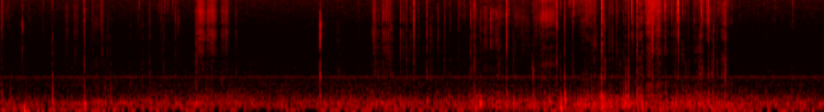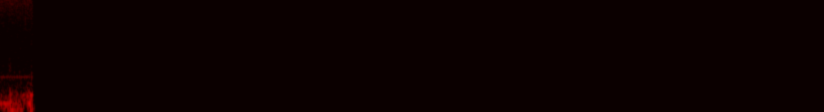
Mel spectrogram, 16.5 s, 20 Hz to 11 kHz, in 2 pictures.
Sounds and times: Plastic burn 0:03.7 - 0:07.3

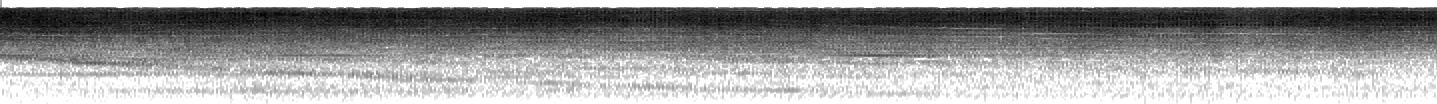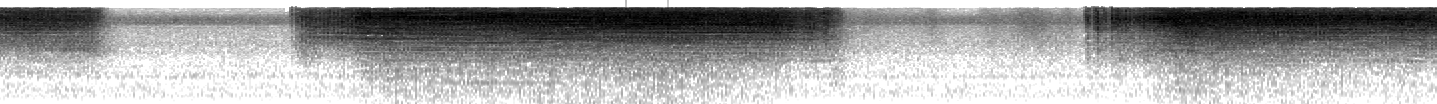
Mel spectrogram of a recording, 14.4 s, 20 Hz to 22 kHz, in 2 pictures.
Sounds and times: Disk Saw Cuts Alluminium 0:00.0 - 0:07.5

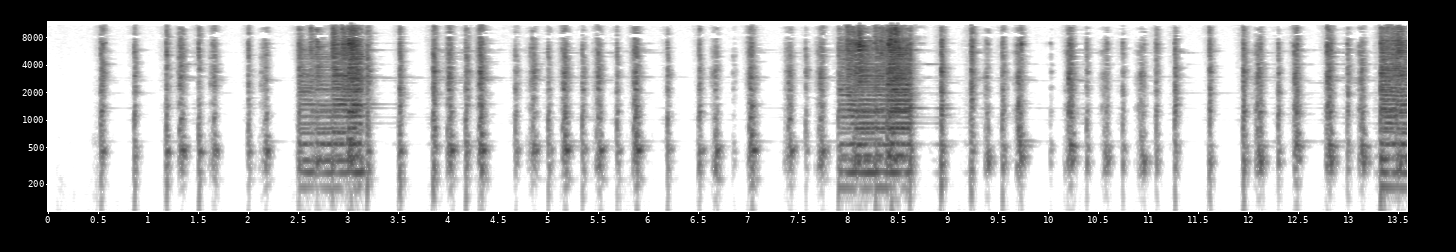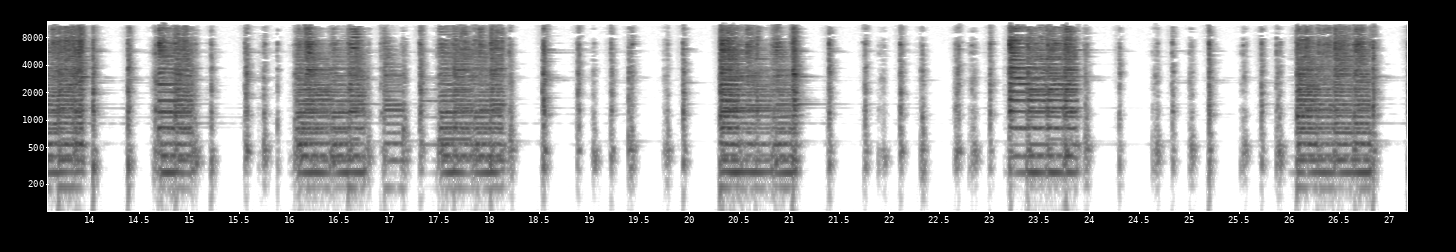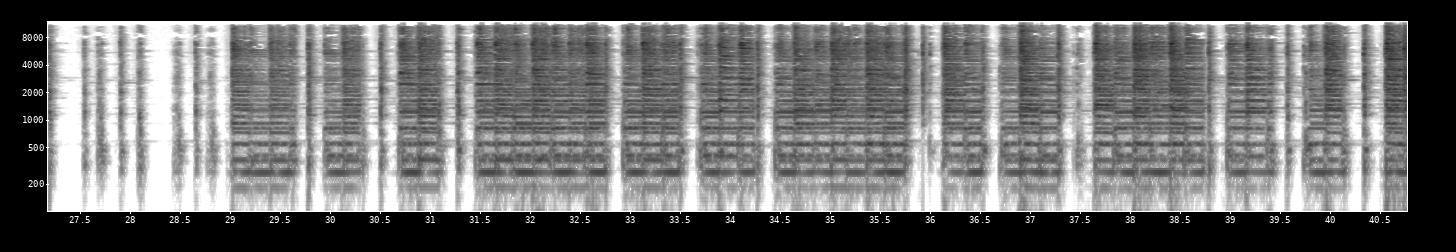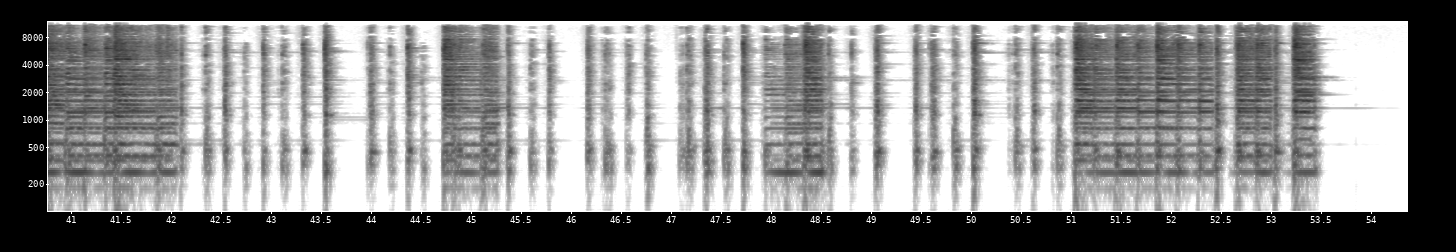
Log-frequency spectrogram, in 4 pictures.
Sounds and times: out of tune mandolin being strummed 0:00.0 - 0:54.3

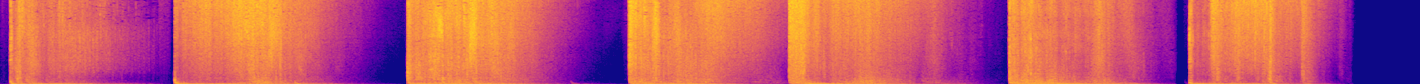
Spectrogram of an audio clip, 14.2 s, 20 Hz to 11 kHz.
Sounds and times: Fire Magic Impact 0:00.1 - 0:03.4
Fire Magic Impact 0:06.3 - 0:09.4

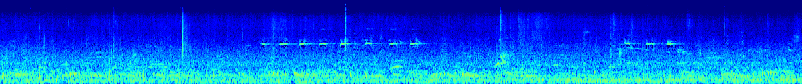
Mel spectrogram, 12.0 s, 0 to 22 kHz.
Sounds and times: People are walking 0:00.0 - 0:12.0
pigeons 0:00.0 - 0:12.0
traffic 0:00.0 - 0:12.0

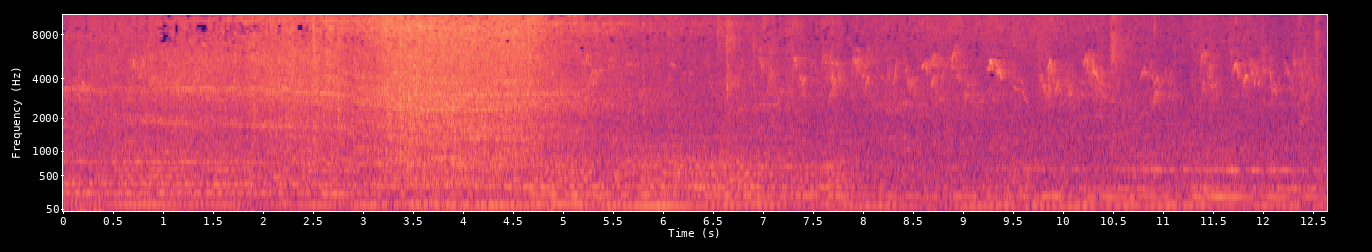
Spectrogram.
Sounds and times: Birds 0:00.0 - 0:12.6
Military Aircrafts 0:00.0 - 0:12.6

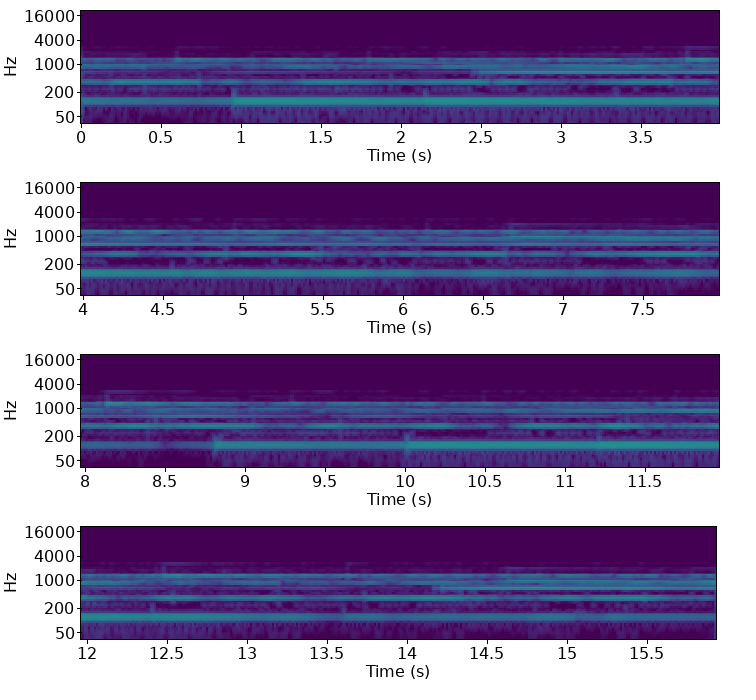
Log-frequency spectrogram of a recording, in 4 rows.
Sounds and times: piano 0:00.0 - 0:15.9
rhodes 0:00.0 - 0:15.9

